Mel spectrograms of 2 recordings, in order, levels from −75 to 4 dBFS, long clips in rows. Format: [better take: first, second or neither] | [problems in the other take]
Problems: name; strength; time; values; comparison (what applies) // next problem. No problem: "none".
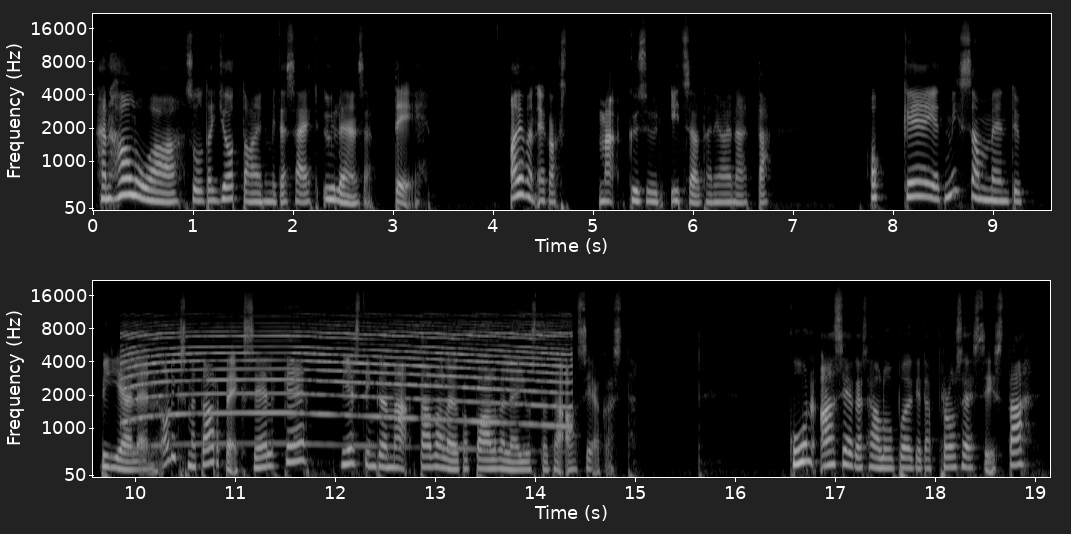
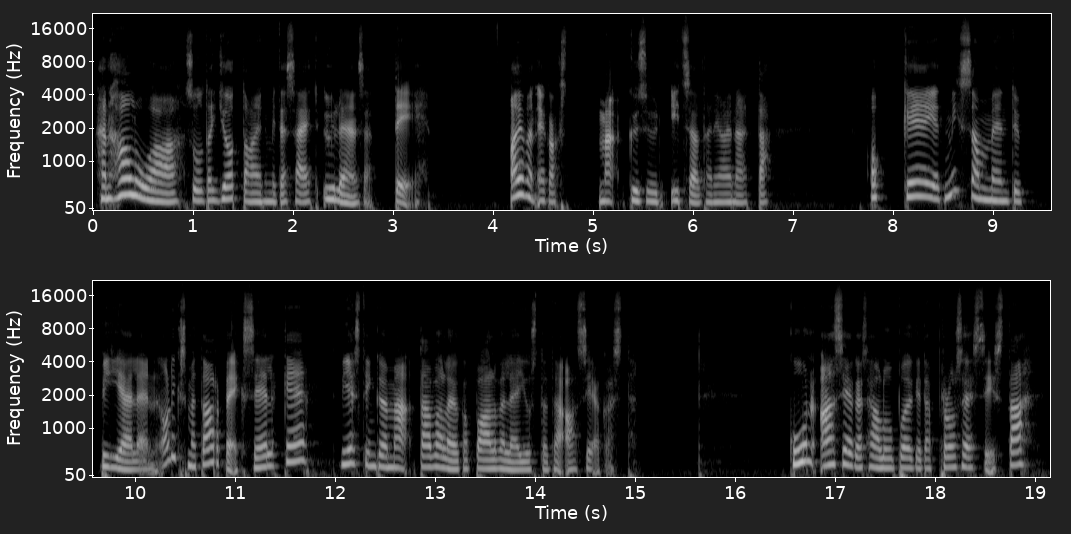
second | siren; loud; from 10 to 14 s; peak 3 dB above the speech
